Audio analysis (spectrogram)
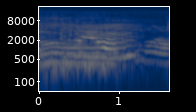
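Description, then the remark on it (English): Four Siamese cats surrounding a person meow and yowl, their loud, drawn-out wailing calls overlapping continuously and sounding almost like a crying baby. “Four cats? That is noisy. They're surrounding me. Those are Siamese, aren't they?”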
